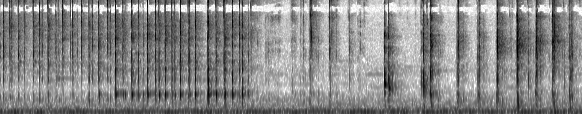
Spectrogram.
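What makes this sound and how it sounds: Long nail tips tap quickly across the side of a hollow white plastic lotion bottle with a pump, held sideways, in a rapid typing-like patter. The crisp, bright clicks decay fast over a steady low hum, and a faint hollow tone rings under the taps for the first three seconds.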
